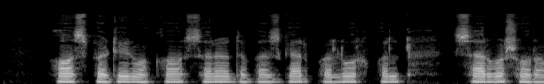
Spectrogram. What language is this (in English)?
Pashto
